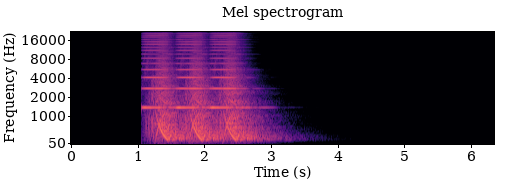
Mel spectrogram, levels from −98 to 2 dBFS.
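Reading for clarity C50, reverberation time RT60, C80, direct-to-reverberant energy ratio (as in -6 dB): 2.0 dB, 1.2 s, 5.0 dB, -1.0 dB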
